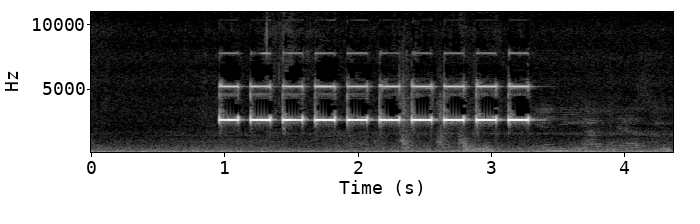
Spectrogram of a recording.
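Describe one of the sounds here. A thermometer beeps rapidly in an alarm.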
